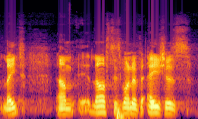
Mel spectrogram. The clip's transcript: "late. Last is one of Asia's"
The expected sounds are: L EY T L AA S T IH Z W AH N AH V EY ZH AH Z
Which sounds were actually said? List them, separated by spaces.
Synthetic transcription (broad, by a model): L EY T L AA S T IH Z W AH N AH V EY ZH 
